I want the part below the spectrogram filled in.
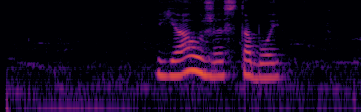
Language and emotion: Russian, neutral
